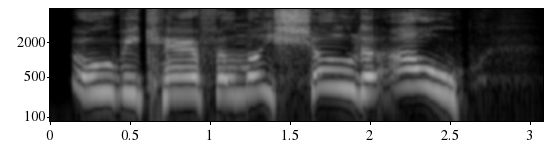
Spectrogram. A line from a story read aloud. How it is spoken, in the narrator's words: Linda cried out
